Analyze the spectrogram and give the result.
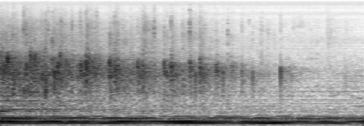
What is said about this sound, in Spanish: dele un aplauso a mi hermano con toda seguridad.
